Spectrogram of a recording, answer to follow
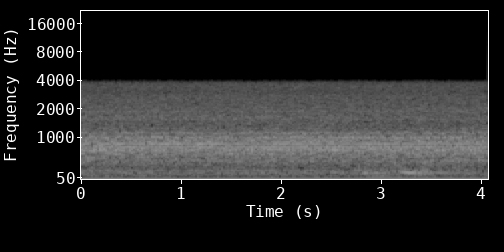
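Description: Steady, even hiss of background noise with no distinct event in it.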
